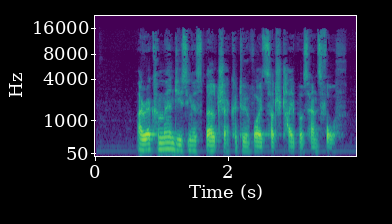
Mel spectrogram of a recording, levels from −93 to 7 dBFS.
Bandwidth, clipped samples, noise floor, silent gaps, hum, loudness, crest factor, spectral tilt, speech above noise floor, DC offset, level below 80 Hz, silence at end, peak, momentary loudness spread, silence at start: 16.5 kHz; under 0.1%; -63 dBFS; none; none; -19 LUFS; 18 dB; -4.5 dB/octave; 44 dB; under 0.1%; -62 dBFS; 0.25 s; -2 dBFS; 10 LU; 0.65 s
